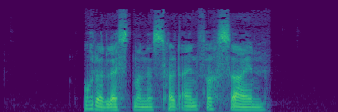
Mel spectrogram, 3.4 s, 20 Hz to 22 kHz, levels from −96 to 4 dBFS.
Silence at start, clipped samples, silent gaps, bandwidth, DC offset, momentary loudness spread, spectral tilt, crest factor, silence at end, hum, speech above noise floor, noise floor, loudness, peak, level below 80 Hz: 0.85 s; under 0.1%; none; 16 kHz; under 0.1%; 7 LU; -3 dB/octave; 20 dB; 0.75 s; none; 59 dB; -85 dBFS; -25 LUFS; -8 dBFS; -64 dBFS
